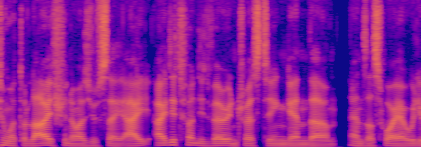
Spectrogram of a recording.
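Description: With a French accent, a man speaks at a fairly low pitch in a monotone, flat intonation, captured dry and close with no echo in a very clean recording with a silent background. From France. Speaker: podcast host. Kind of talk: interview, formal and polite.

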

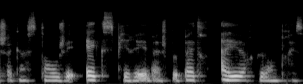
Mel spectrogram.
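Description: Dry and close with no echo, a woman's fairly low, somewhat breathy voice with a dark, mellow tone moves at a fairly quick pace. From western France, near Nantes. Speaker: coach and hypnotherapist. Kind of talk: podcast interview. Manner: halting, many hesitations.

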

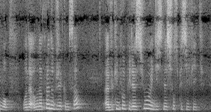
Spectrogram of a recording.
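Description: A woman speaks very fast with a dark, mellow tone. Her pitch moves in an ordinary way. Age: 40s. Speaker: entrepreneur and sustainability NGO founder. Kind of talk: live panel interview.

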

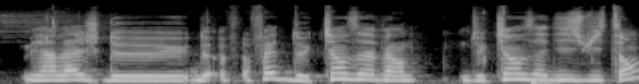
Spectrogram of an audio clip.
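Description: A woman at a very slow pace, fairly even intonation, on a very clean recording with a silent background. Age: 20s. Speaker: student who stutters. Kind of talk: personal testimony. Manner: stuttering, many hesitations.

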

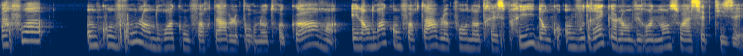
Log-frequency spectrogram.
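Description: Lively intonation rises and falls across speech delivered at a very slow pace. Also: woman, medium pitch for a woman. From France, of Iranian descent. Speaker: psychotherapist and meditation teacher. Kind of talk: interview. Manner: halting, with many hesitations.

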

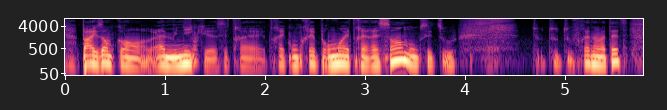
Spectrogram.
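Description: At a moderate pace, a man talks at a medium pitch with ordinary pitch variation and big swings in loudness. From France, Vendée. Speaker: orchestral trumpeter and conservatory professor. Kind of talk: interview. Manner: hesitant, many fillers.

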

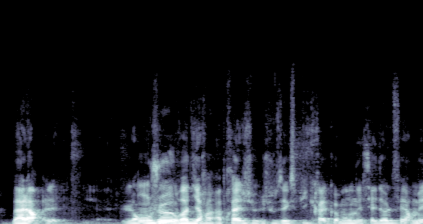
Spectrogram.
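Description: A man's voice with audible room echo. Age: 50s. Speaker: company CEO. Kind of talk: interview conversation. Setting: in person at the company site. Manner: halting, many repetitions and fillers.

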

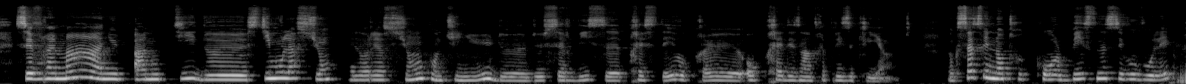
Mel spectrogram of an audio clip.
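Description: With an Italian accent, a woman speaks at a fairly high pitch and a very slow pace. Her intonation is lively. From Italy. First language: Italian (speaking French). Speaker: director of a European business network. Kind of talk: interview. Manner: halting, many repetitions.

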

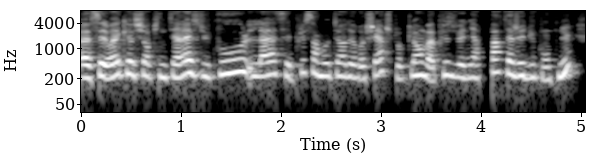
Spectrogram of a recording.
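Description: Against a quiet background, a woman talks in an unremarkable speaking voice, fairly high in pitch, with ordinary pitch variation. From France, Strasbourg (Alsace). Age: 20s. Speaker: Pinterest marketing trainer. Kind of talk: podcast interview.

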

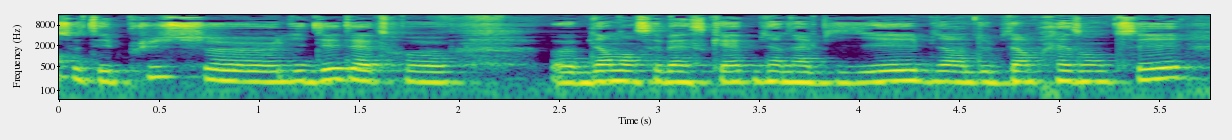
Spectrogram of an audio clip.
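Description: Very slowly, a woman speaks at medium pitch in a monotone, flat delivery. Noticeable background noise and audible room echo surround her. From Auvergne, France. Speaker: style and decor blogger. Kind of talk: casual chat. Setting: office. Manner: hesitant, many fillers.

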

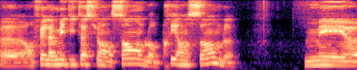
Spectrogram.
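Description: At a fairly slow pace, a man speaks in a non-native accent. His fairly high voice has ordinary pitch variation. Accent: noticeable foreign. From France, early childhood in the Middle East. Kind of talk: testimony in a talk show.

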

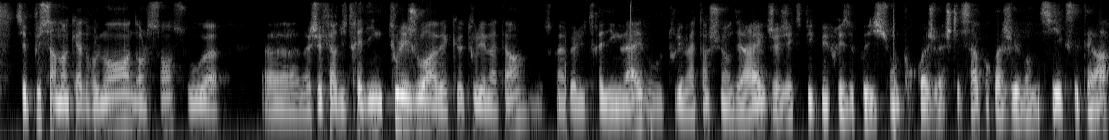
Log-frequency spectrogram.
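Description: The speech comes at a very fast pace with ordinary pitch variation, in a dry, close sound with no echo. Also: man, fairly low pitch for a man. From Normandy, France. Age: 30s. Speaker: trader and trading coach. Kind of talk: interview. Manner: halting, many fillers and repetitions.

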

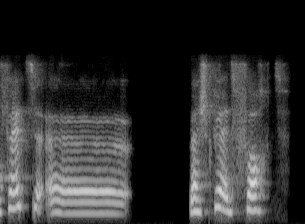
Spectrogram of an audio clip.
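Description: The voice belongs to a woman. She uses ordinary pitch variation. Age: 20s. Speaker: online fitness coach. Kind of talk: casual chat. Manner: halting.

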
